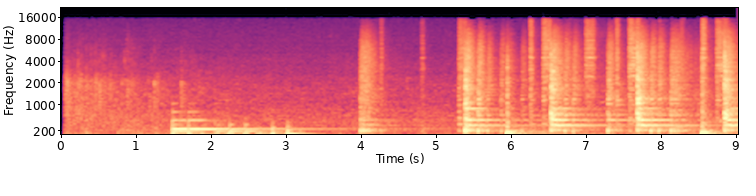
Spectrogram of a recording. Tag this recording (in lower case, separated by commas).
cymbal, bass drum, music, rimshot, snare drum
